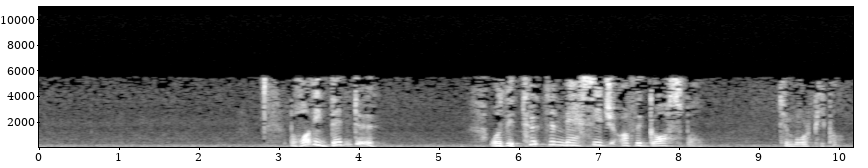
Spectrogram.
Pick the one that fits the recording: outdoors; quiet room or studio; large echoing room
large echoing room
